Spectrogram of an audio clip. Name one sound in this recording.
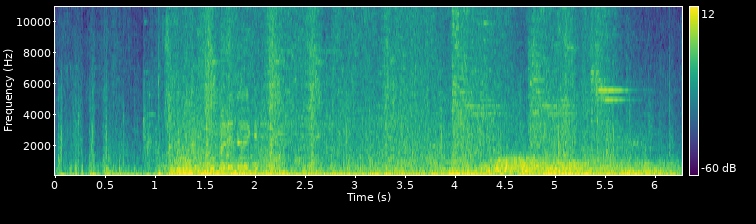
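Heavy blows and metal clashes ring out in a fierce fight.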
